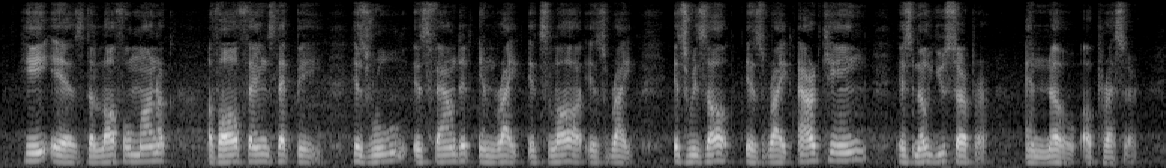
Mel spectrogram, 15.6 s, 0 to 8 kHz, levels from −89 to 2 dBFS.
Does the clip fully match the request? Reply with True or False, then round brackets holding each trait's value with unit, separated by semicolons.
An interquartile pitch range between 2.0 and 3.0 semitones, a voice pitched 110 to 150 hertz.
True (2.4 semitones; 120 Hz)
